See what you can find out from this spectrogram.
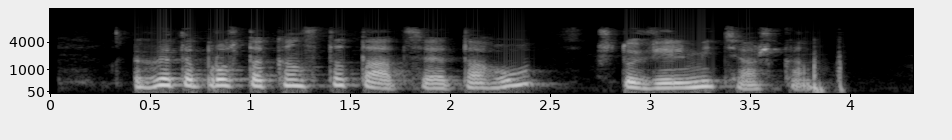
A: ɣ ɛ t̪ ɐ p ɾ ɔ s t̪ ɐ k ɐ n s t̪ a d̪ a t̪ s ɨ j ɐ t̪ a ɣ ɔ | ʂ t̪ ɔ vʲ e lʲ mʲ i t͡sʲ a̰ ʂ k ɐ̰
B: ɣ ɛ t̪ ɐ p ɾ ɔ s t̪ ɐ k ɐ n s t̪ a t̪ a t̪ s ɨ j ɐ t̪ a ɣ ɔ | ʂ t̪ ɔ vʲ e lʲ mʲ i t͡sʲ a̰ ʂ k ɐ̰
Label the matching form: B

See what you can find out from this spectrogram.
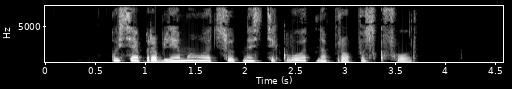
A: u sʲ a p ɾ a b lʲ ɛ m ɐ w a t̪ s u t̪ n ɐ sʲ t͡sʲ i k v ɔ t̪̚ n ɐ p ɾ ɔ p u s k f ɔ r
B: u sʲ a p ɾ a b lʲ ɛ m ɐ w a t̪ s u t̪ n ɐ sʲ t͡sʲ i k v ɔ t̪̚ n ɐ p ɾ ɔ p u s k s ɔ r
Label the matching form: A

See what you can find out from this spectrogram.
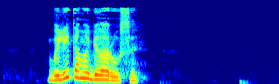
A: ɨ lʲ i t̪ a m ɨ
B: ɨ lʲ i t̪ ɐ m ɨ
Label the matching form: A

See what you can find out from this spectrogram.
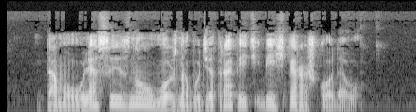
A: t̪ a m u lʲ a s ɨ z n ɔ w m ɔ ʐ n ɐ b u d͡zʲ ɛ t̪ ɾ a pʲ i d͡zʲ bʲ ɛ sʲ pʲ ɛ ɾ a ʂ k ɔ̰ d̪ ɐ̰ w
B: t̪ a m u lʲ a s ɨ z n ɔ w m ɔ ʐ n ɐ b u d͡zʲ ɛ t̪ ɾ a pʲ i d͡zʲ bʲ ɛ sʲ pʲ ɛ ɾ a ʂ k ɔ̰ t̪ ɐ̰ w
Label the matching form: A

